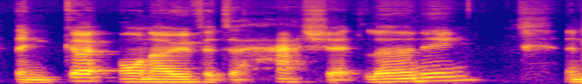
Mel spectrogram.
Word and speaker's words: Hachette: professional development books, then go on over to Hachette Learning, and it's pronounced Hachette, but it's spelled like it's Hatchet.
